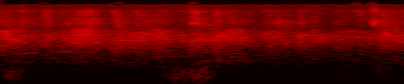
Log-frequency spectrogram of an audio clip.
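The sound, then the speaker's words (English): Congregation clapping hands in praise during a church service, a steady, dense wash of many hands applauding at moderate level with no clear gaps. “why don't you give the Lord a hand clap of praise right now?”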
